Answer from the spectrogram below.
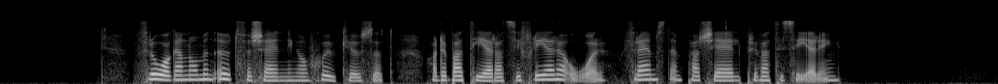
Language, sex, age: Swedish, female, 42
